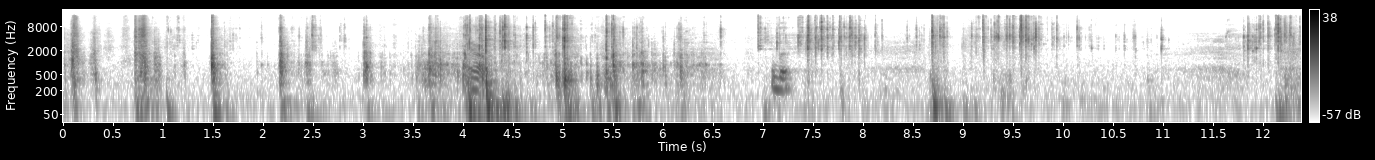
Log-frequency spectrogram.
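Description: Small die-cast metal toy cars clicking and clinking as they are handled and set down together, a string of irregular light taps.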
